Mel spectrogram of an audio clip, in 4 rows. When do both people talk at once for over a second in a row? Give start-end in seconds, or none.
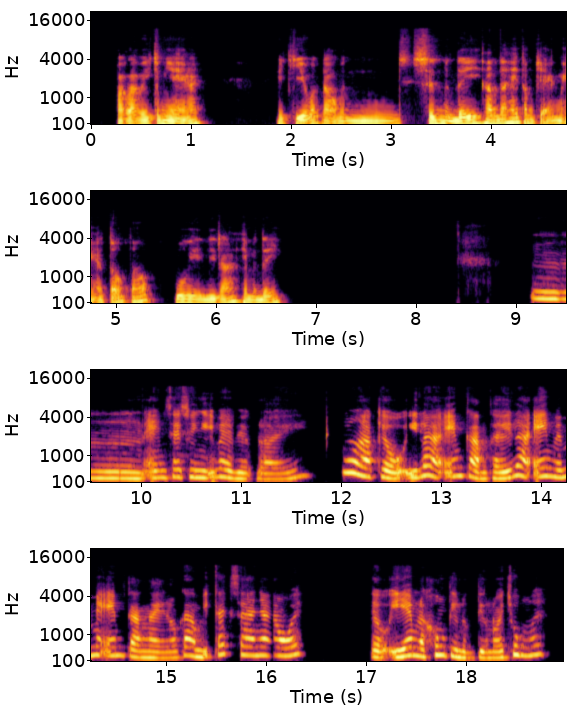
none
